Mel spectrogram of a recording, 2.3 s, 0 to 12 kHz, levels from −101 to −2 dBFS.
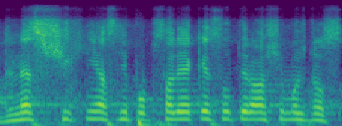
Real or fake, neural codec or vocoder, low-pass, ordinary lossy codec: real; none; 7.2 kHz; Opus, 16 kbps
